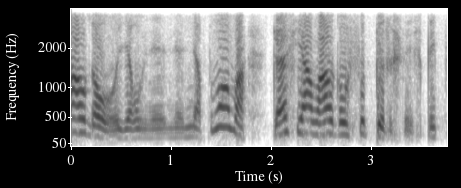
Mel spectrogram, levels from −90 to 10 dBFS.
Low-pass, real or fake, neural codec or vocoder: 3.6 kHz; real; none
